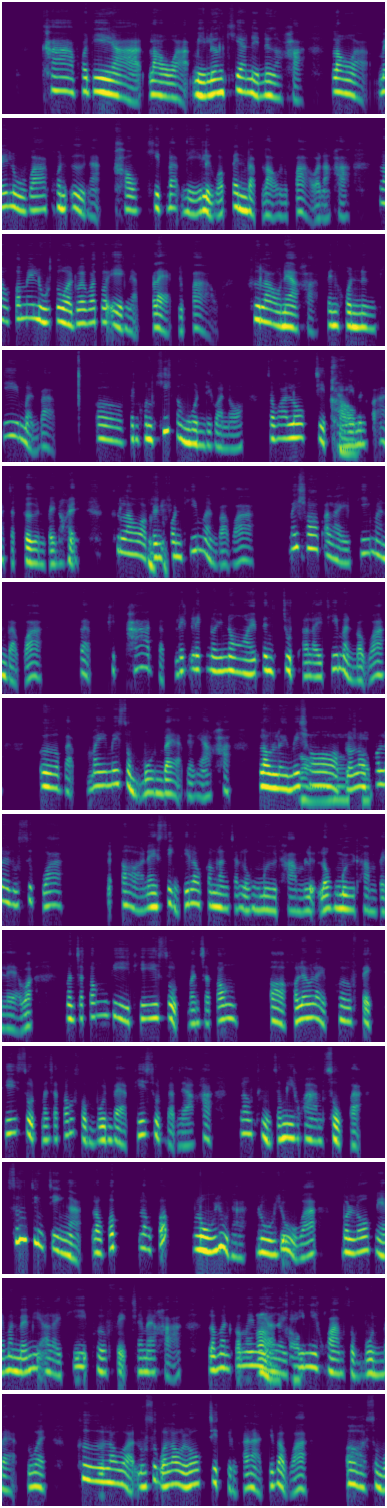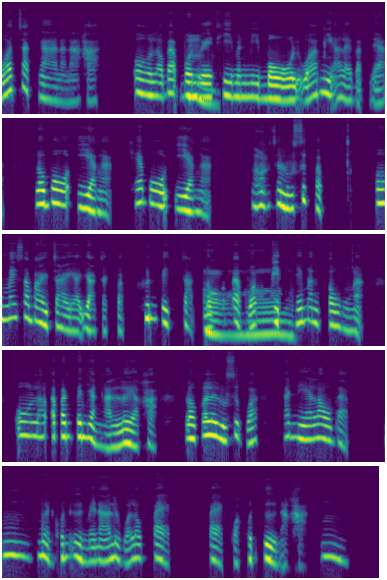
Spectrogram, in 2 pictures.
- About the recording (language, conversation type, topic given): Thai, advice, ทำไมคุณถึงติดความสมบูรณ์แบบจนกลัวเริ่มงานและผัดวันประกันพรุ่ง?
- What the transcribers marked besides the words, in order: tsk; laughing while speaking: "หน่อย"; chuckle; laughing while speaking: "เราจะ"; tsk; other background noise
